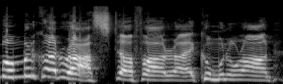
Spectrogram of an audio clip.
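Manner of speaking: loud, high mock Jamaican rant; fake Jamaican accent. Imitating the fake gangster at the party, loud fake Jamaican accent. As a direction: exaggerate a Jamaican accent, shouting the curse. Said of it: "he had a fake Jamaican accent".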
